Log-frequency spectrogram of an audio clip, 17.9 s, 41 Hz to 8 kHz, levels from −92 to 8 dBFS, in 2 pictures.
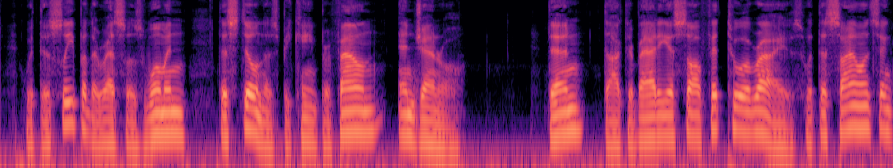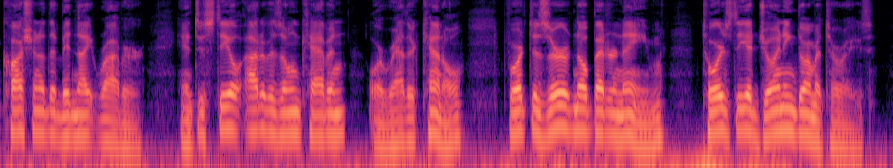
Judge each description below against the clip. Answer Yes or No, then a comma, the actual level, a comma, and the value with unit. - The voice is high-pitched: No, low, 115 Hz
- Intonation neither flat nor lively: No, wide, 5.8 semitones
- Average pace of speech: Yes, average, 170 wpm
